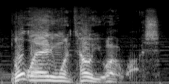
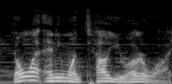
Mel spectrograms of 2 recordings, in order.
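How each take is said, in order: First: It is read in a put-on imitated voice. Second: It is read in the speaker's normal voice.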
